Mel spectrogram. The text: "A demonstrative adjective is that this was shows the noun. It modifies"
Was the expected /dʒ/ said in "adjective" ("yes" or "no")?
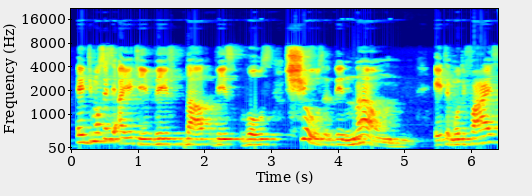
no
